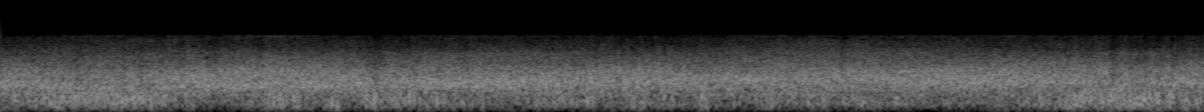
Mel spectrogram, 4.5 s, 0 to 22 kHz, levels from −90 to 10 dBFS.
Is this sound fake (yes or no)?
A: no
